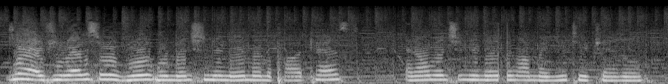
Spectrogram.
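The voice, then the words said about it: Congested voice from a cold. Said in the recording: “I have a cold, so if I sound like crap, that's why.”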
